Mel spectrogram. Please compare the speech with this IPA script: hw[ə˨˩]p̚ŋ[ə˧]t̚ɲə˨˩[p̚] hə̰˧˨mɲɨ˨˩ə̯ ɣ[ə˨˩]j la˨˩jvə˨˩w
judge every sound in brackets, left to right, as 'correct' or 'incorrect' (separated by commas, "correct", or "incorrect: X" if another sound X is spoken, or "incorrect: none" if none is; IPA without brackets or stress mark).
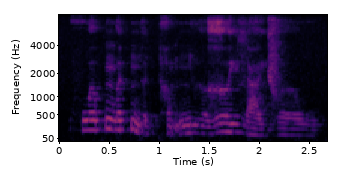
incorrect: ə˦˥, incorrect: ə˦˥, incorrect: t̚, incorrect: ə˧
